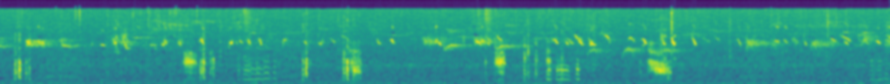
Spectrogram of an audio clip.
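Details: Hens with chicks: short clucks and brief harmonic calls scattered across the recording, mixed with many high, thin chick peeps repeated rapidly throughout, over a steady background hiss.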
